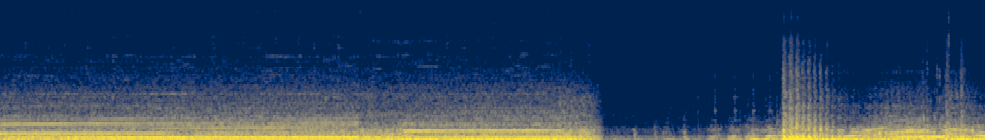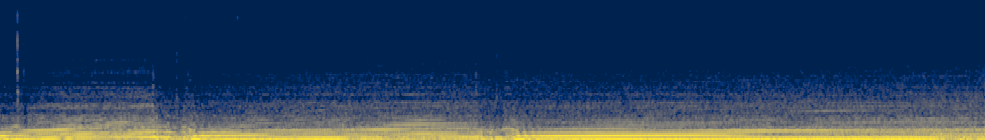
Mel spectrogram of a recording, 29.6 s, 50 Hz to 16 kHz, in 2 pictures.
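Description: Straight-piped Volkswagen 1.6 TDI four-cylinder diesel of a Golf Mk6, heard from inside the cabin while driving. A steady drone drops away sharply about nine seconds in. It comes back loud a few seconds later, its pitch climbing again and again as the engine revs up through the gears, then settles into a steady drone.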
